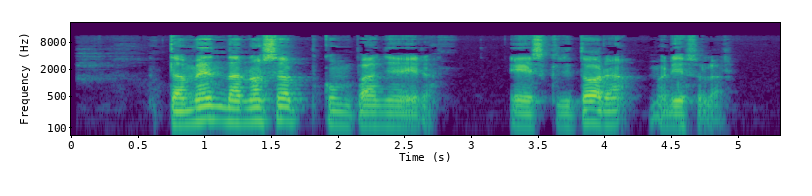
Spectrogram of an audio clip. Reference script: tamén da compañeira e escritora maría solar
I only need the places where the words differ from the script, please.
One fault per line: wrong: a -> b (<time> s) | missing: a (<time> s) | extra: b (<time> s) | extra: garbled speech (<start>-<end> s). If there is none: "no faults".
extra: nosa (1.4 s)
